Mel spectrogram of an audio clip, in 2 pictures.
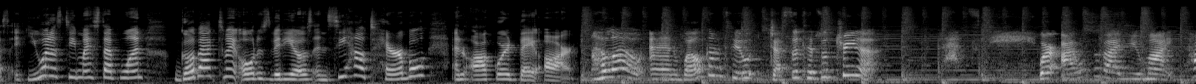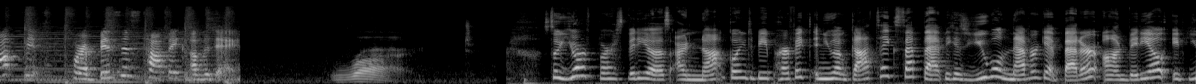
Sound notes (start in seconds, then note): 9.5 whispers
